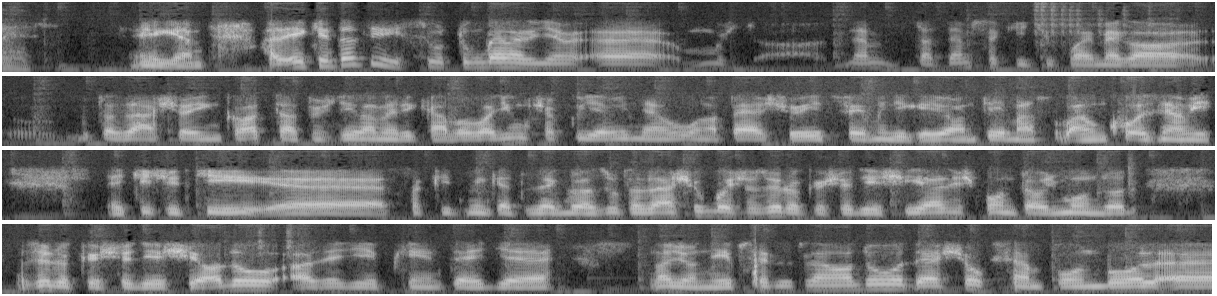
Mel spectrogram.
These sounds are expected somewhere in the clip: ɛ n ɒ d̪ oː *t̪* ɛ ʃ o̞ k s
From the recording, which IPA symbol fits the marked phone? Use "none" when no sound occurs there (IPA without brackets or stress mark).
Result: d̪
